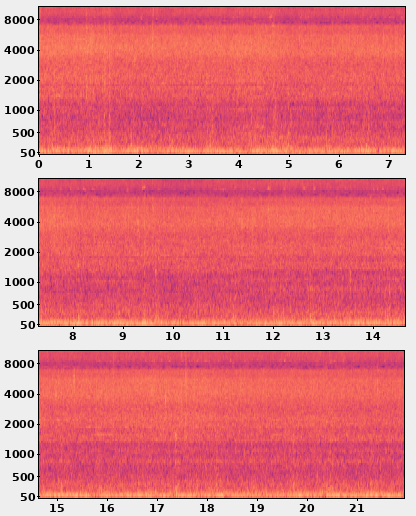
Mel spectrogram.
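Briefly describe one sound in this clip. A car engine rumbles steadily.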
